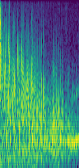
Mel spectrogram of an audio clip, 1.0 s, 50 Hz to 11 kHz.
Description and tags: sherman shot bomb31
I did some experimental jam with a Sherman Filterbank 2. I had a constant (sine wave i think) signal going into 'signal in' an a percussive sound into 'FM'. Than cutting, cuttin, cuttin...
perc, shot, percussion, filterbank, analouge, artificial, deep, bomb, massive, analog, blast, harsh, sherman, hard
